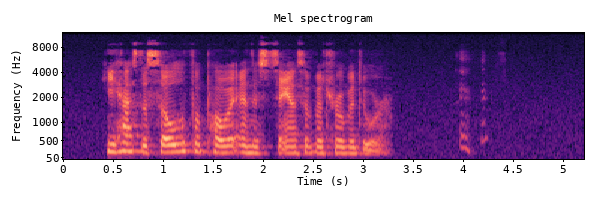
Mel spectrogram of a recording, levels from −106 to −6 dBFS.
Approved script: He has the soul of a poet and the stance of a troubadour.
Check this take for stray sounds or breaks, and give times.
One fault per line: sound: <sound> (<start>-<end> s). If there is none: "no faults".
sound: laugh (3.9-4.4 s)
